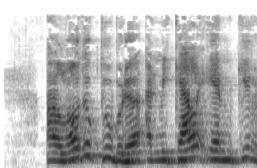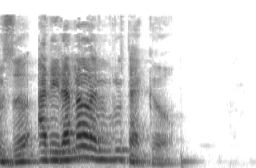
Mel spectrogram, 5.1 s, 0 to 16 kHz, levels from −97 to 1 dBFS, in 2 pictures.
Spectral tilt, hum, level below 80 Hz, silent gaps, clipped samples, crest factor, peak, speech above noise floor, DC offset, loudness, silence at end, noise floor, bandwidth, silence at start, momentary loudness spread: -6 dB/octave; none; -62 dBFS; none; under 0.1%; 20 dB; -2 dBFS; 63 dB; under 0.1%; -19 LUFS; 0.9 s; -83 dBFS; 11.5 kHz; 0.45 s; 14 LU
